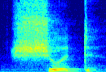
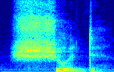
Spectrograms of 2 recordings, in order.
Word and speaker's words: should: of water should so remember the L is silent we don't say it so the pronunciation is should should first let's review what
